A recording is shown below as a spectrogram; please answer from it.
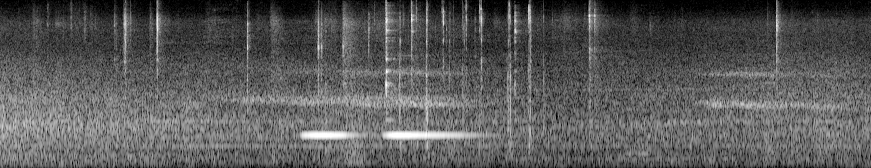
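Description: Elevator hall-call button pressed, sounding a short electronic beep and then a longer one of the same pitch, among light clicks of the button.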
